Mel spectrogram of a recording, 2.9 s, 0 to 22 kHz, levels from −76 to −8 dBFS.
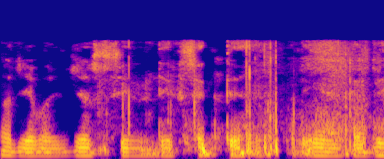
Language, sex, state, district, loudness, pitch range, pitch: Hindi, male, Bihar, Araria, -16 LUFS, 95-100 Hz, 95 Hz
